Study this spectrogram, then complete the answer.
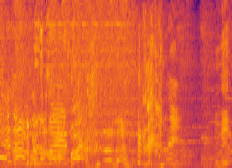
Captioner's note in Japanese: くしゃみ; くしゃみ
